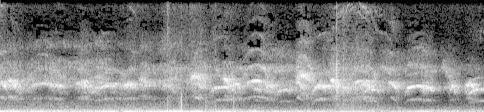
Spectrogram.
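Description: Small birds chirping in the background, a dense run of short, quick high notes, over a low steady rumble.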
